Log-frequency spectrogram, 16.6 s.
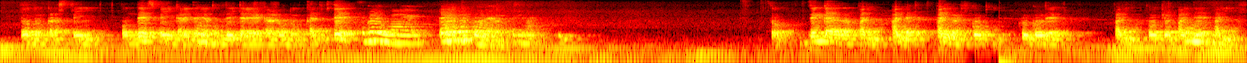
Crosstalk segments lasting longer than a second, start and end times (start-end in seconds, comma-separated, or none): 5.9-7.1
